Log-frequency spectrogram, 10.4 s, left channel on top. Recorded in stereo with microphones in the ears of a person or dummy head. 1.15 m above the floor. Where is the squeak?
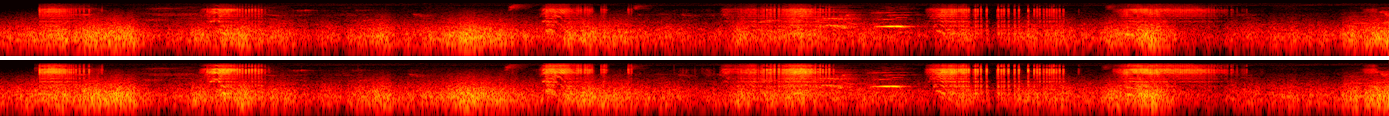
35° right (ahead or behind).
